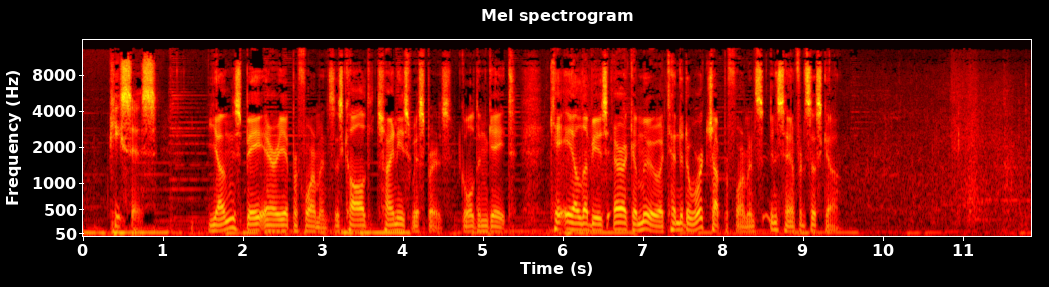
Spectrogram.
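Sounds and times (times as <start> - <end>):
speech: 0.4 - 9.7
low rumble: 4.8 - 11.8
shallow water lapping beside paddle steamboat Eureka at Hyde Street Pier: 5.1 - 11.8.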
